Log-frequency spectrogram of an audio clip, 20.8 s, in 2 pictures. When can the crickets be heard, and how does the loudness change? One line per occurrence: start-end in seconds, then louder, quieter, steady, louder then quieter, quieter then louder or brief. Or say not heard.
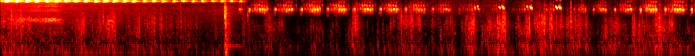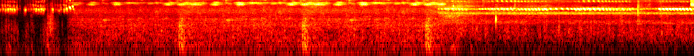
0.0-20.7 quieter then louder.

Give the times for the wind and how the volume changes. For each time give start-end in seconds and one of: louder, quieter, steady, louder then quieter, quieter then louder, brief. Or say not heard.
0.0-20.7 louder.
